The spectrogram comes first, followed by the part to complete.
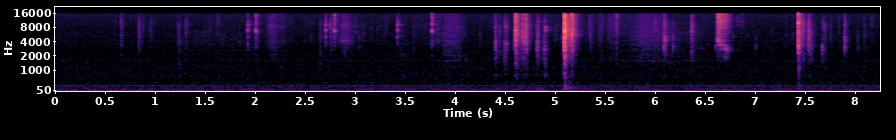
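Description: Typing on a computer keyboard: scattered key clicks, with a few louder strikes past the middle, over a steady low hum.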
